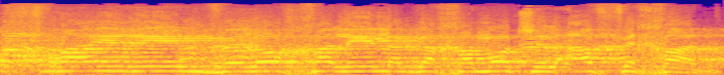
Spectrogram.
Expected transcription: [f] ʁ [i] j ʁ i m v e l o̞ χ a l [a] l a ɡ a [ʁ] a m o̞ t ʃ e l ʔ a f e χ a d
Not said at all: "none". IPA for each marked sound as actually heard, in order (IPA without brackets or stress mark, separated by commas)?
f, a, i, χ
